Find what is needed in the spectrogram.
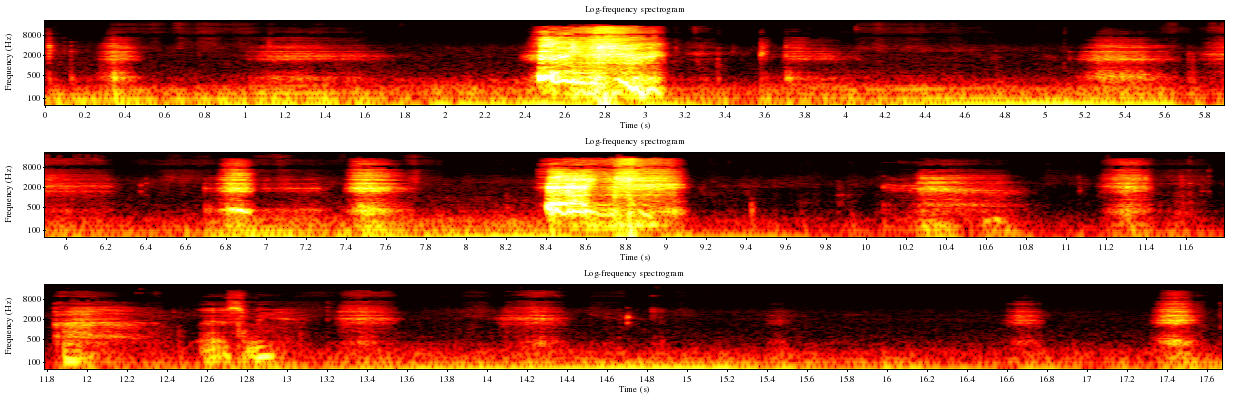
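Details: Sneezing in a car: two loud, forceful sneezes, each after a sharp inhalation, with quieter sniffs over low vehicle rumble.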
